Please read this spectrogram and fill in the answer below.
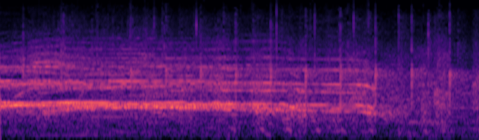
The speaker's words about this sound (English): Yeah, it should be noted that Augie gets the biggest cheers. Yeah. Anything four-legged that doesn't talk back to us, we're all about it.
